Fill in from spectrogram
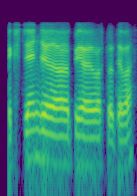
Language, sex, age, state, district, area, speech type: Sanskrit, male, 18-30, Karnataka, Uttara Kannada, rural, conversation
